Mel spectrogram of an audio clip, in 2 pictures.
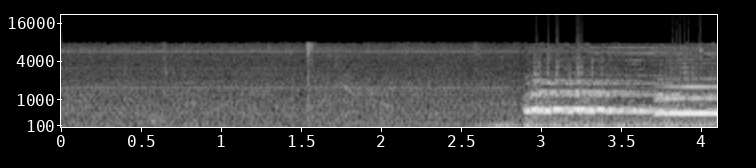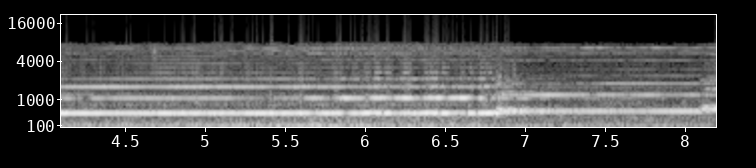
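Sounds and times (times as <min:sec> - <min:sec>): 
Chinese bamboo flute solo: 0:02.6 - 0:08.1.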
